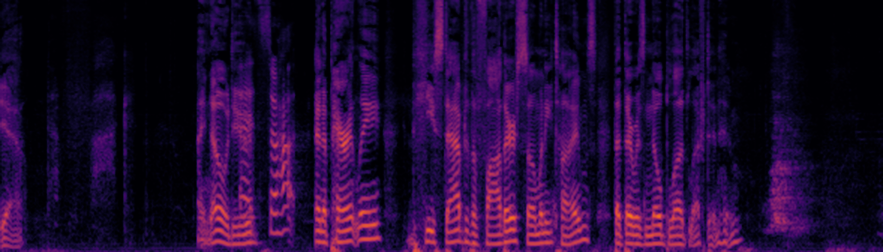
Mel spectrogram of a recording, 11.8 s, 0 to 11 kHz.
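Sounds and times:
speech: 0:00.0 - 0:00.4, 0:02.6 - 0:10.0
dog barking: 0:10.2 - 0:10.8.

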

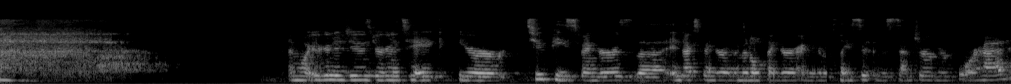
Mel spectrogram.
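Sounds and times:
cleansing breath in a seated breathing exercise: 0:00.0 - 0:01.8
speech: 0:02.9 - 0:10.0.

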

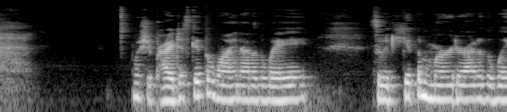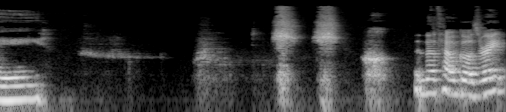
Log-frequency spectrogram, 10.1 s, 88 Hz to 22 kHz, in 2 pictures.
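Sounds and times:
person doing rhythmic forceful labor-style breathing: 0:00.0 - 0:00.6, 0:03.2 - 0:03.8, 0:05.8 - 0:09.1
speech: 0:01.4 - 0:05.6, 0:09.2 - 0:10.1.

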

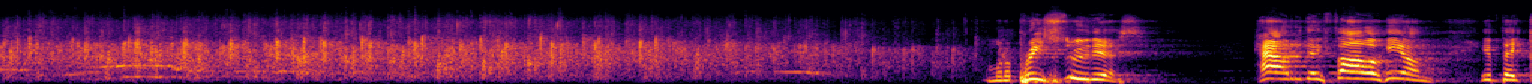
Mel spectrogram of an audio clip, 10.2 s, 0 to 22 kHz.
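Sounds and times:
audience clapping hands: 0:00.0 - 0:06.6
speech: 0:06.6 - 0:07.7, 0:08.5 - 0:10.2.

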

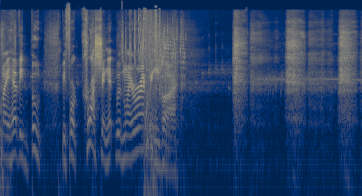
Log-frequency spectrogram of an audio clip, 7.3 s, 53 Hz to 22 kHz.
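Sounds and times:
speech: 0:00.1 - 0:03.8
softer wheezy breathing: 0:04.6 - 0:07.2.

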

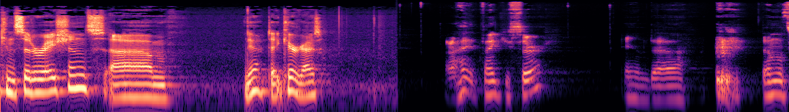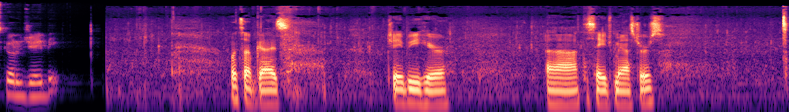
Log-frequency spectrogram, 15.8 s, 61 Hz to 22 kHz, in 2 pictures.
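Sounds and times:
speech: 0:00.0 - 0:01.8, 0:02.4 - 0:03.4, 0:04.6 - 0:05.5, 0:06.2 - 0:11.2, 0:11.8 - 0:12.5, 0:13.4 - 0:14.8
flowing creek water: 0:08.9 - 0:15.7.

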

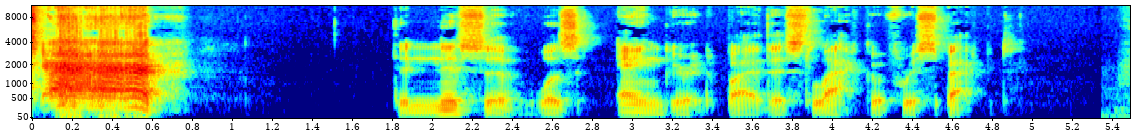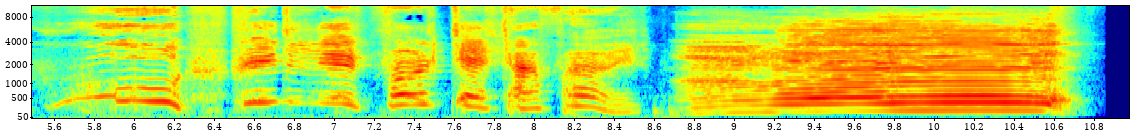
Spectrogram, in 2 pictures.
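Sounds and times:
speech: 0:00.5 - 0:00.7, 0:01.8 - 0:04.9, 0:05.6 - 0:10.8
upset cow mooing: 0:08.7 - 0:10.8.

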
